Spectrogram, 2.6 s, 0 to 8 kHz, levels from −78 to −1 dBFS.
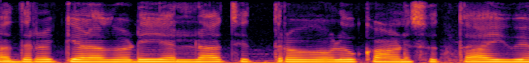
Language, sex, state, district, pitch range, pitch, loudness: Kannada, female, Karnataka, Bidar, 235-245 Hz, 240 Hz, -14 LUFS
